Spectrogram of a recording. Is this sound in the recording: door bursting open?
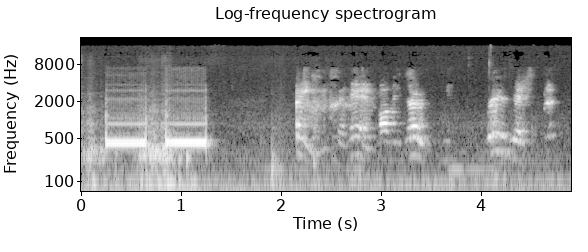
no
